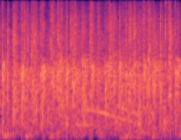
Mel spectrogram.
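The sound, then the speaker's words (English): Sustained audience applause at GDC for Kelly Santiago from That Game Company, a dense, steady wash of many hands clapping at a fairly loud level with a faint whistle or cheer rising through it. “Next on our line, and you can keep that applause going because it's Kelly Santiago from That Game Company.”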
